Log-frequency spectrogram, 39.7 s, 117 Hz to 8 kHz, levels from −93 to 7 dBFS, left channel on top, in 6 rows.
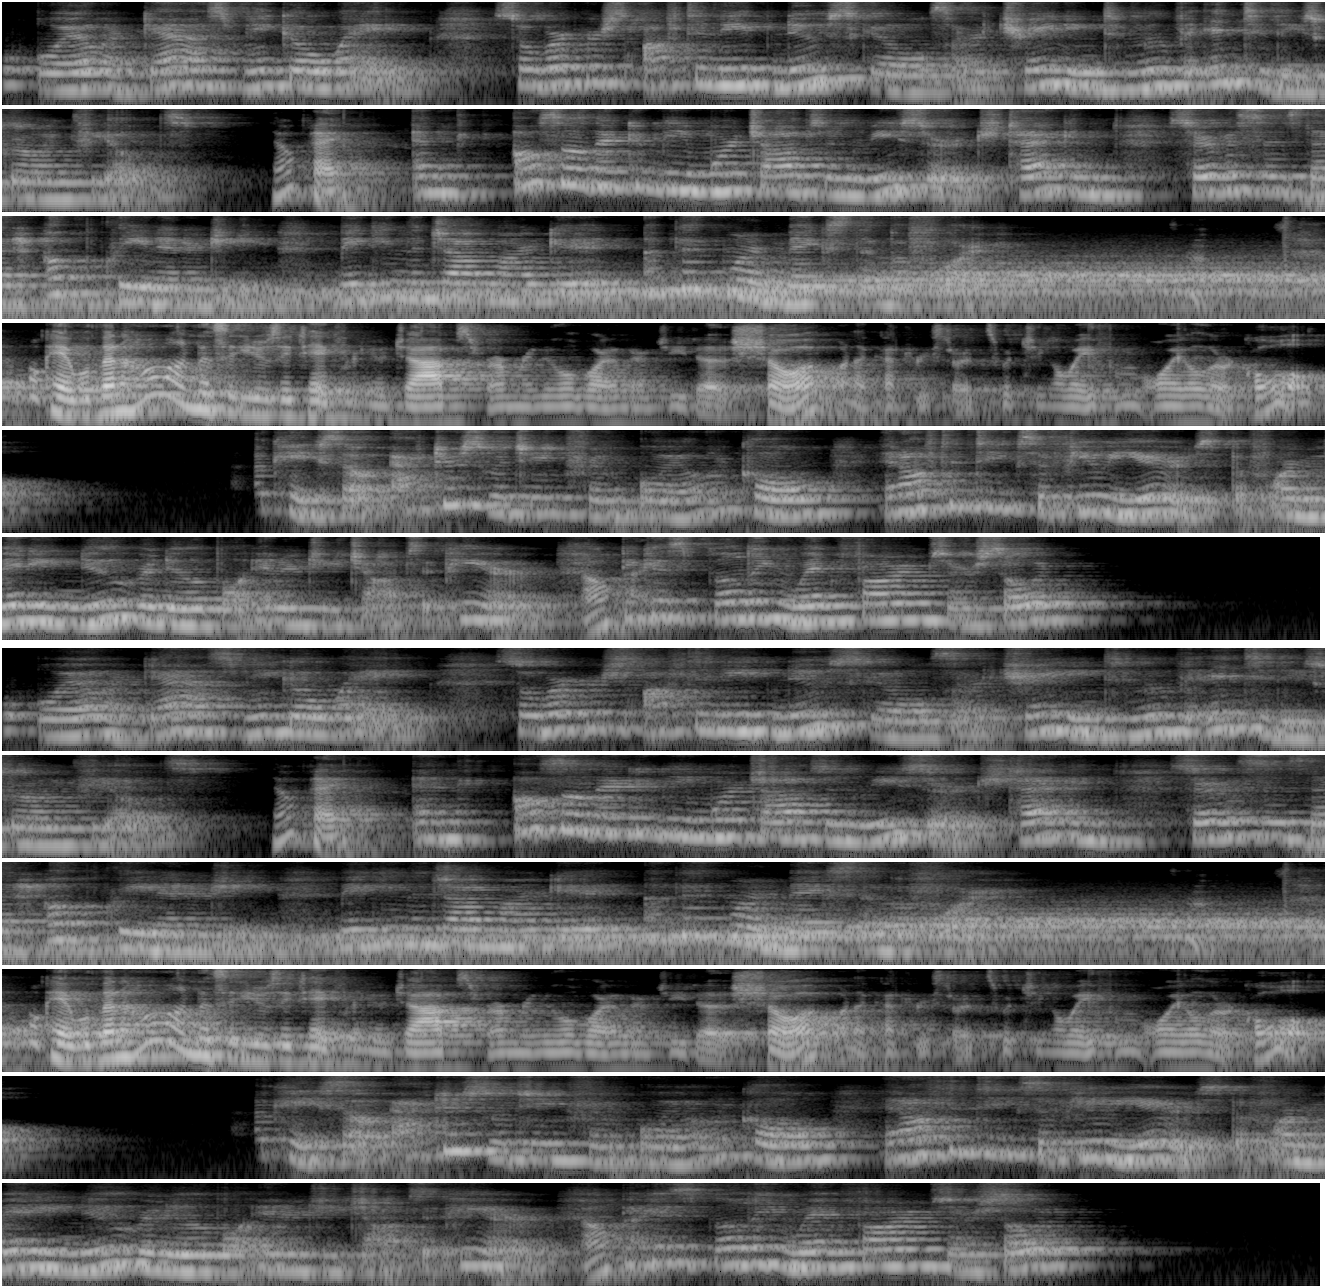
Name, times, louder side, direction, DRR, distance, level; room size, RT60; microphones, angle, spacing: voice 1, 0.0-7.6 8.7-8.8 9.2-18.3 27.8-38.3, left 2 dB, 80° left, 2 dB, 6.0 m, -30 dB
voice 2, 8.0-8.3 19.1-19.3 19.6-24.7 24.9-26.4 36.0-36.3, left 3 dB, 30° left, 7 dB, 2.9 m, -26 dB
sound 1, 13.1-20.0, left 2 dB, 55° left, 7.3 m, -32 dB
22.5 x 20.5 x 7.6 m, 0.76 s
head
